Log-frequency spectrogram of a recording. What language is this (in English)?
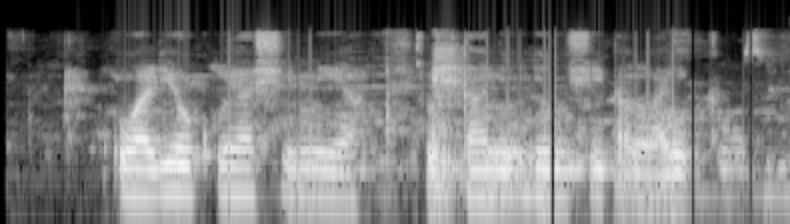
Swahili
